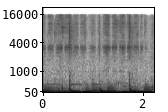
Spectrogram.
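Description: Wax crayon rubbing on paper in quick back-and-forth strokes as a stripe is coloured in, over background music with a steady beat about twice a second.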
